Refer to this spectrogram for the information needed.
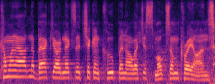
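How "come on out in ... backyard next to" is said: ordinary delivery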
